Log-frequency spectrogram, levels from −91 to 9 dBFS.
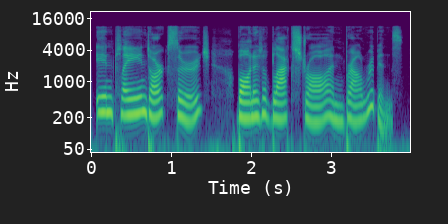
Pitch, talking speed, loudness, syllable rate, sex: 210 Hz, 165 wpm, -17 LUFS, 4.0 syllables/s, female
